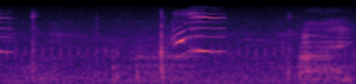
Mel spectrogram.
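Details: Newborn kittens from a new litter of four, giving thin, high-pitched mews that bend downward, with one longer cry mid-clip and a second fainter one near the end, in a quiet indoor space.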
